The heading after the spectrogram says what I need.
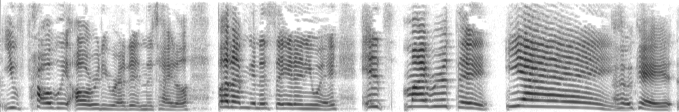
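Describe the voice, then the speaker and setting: A young woman chatting casually as a vlogger, gushing with the excitement of an anime fan. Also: high voice. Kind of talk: casual shopping haul chat.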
